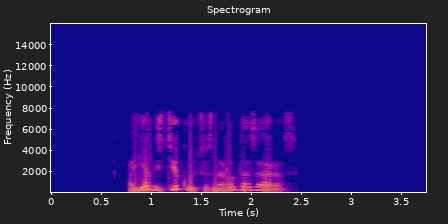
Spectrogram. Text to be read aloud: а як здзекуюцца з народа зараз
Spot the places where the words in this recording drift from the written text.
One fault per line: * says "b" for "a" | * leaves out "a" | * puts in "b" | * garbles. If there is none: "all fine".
all fine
